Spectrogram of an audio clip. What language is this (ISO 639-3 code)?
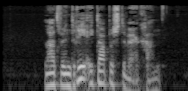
nld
